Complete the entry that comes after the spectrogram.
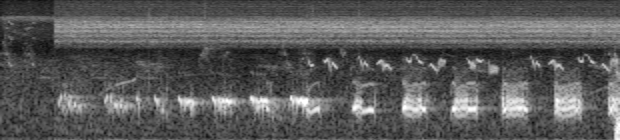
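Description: Endemic birds in Cuban semi-deciduous dry forest call repeatedly: a run of clear, evenly spaced notes is followed by louder, higher, chirping phrases against a steady insect drone.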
